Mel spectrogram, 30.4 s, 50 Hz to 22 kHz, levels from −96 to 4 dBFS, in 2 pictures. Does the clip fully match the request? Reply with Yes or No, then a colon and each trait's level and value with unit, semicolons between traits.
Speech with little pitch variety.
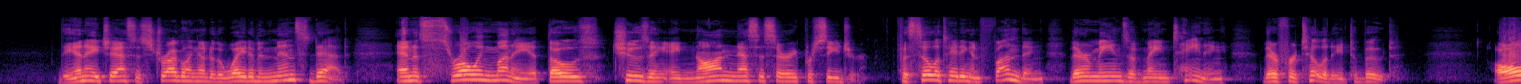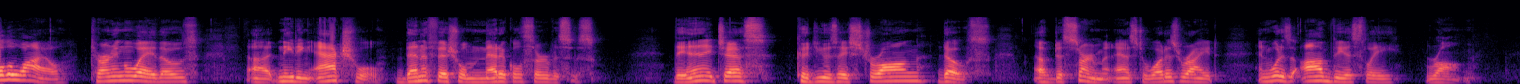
No: average, 3.8 semitones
